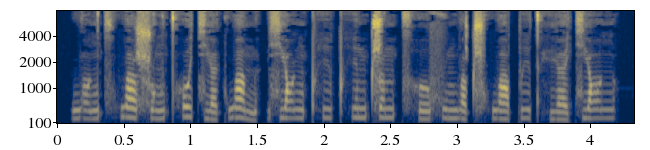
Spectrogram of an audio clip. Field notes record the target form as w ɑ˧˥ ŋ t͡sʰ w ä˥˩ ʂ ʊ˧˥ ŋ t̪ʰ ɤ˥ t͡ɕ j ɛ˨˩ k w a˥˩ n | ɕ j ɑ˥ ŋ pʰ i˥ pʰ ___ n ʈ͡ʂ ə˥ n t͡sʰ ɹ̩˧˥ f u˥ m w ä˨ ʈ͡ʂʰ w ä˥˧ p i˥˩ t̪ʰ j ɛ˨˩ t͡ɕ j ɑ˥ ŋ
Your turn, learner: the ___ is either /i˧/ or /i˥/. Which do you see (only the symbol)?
i˥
